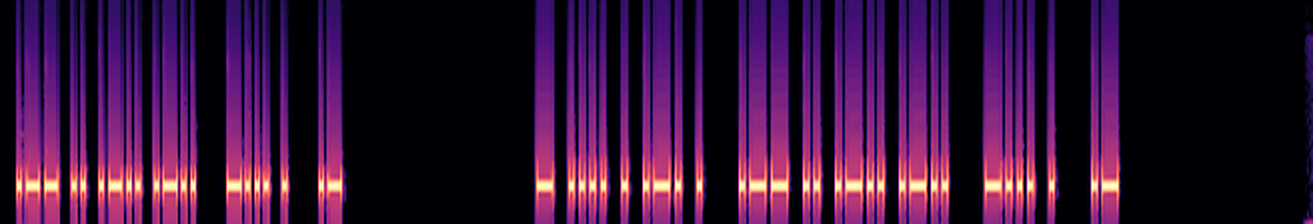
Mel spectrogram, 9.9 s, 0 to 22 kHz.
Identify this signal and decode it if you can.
Morse code, heard as a keyed tone, about 37 wpm, 700 Hz. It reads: WILL BE A THERE WILL BE A
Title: Speed-Racing - Sets of 4 Words 30wpm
